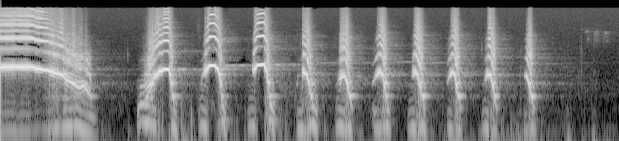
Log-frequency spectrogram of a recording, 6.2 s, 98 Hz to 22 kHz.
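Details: Bull elk bugling during a September 7, 2018 archery hunt, sounding off from a ridge point between two basins after being drawn out by hunters' calls. A loud, high, falling whistle is followed by about nine rhythmic grunting chuckles, roughly two per second.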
